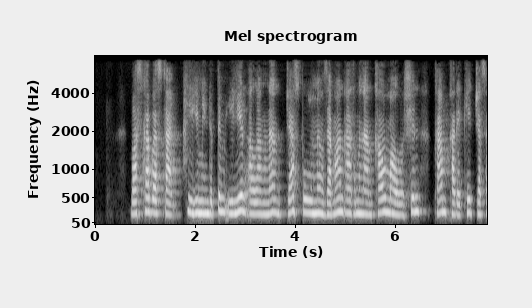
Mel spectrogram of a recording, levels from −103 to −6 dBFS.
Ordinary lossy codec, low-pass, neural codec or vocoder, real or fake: MP3, 64 kbps; 7.2 kHz; codec, 16 kHz, 1.1 kbps, Voila-Tokenizer; fake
